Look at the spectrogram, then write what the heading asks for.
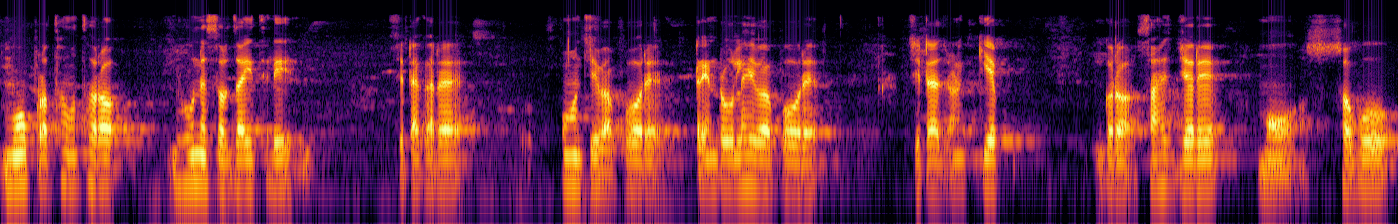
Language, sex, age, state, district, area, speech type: Odia, male, 30-45, Odisha, Malkangiri, urban, spontaneous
